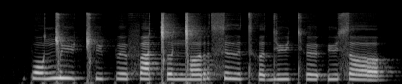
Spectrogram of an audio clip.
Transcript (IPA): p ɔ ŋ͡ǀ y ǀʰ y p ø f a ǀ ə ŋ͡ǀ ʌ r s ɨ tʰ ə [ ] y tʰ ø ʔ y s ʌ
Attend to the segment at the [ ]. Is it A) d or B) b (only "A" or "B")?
A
